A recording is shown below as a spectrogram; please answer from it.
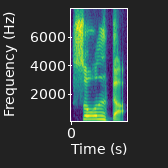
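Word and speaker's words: soldat: in French simply as solda soldier simply as solda the T in the end is for decoration sold the for the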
